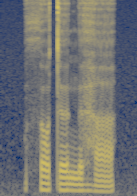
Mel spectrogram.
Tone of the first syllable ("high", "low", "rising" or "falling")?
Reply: falling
